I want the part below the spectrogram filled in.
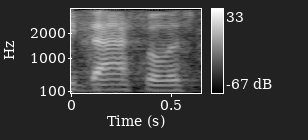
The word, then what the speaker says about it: Bacillus: but Bacillus, I believe it's called. It might be Bacillus, but it's spelled B-A-C-I-L-L-U-S.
